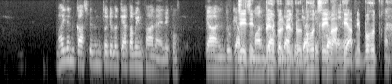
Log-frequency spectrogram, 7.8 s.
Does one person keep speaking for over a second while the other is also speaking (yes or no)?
yes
